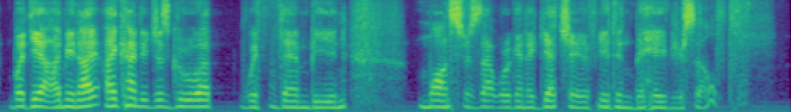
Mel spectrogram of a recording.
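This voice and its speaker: With a Canadian accent, a man talks at a fairly quick pace in a high pitch, his bright, sharp tone held to a monotone, flat intonation. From Canada, Edmonton, Filipino family. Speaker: novelist. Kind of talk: casual chat.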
